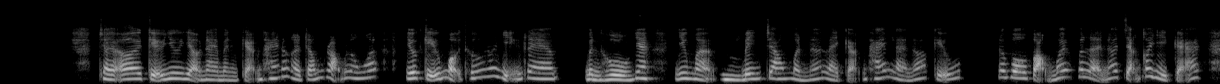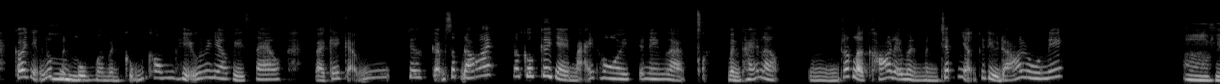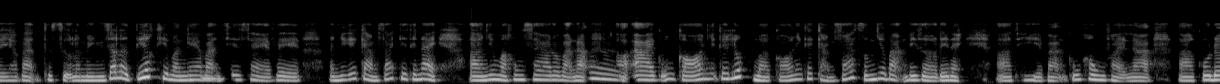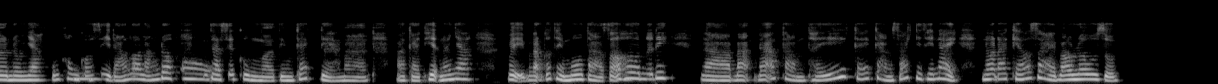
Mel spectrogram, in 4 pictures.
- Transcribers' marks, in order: other background noise; tapping; lip smack
- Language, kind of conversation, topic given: Vietnamese, advice, Tôi cảm thấy trống rỗng và khó chấp nhận nỗi buồn kéo dài; tôi nên làm gì?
